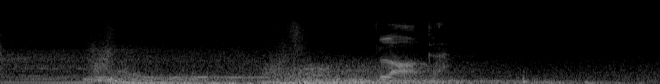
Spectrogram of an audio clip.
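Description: A monster growls deeply and menacingly.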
